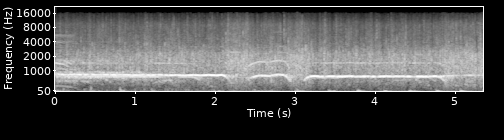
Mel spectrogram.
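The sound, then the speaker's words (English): An audience breaks into a loud, dense round of applause for a guest that holds steady for several seconds, with a long wavering whistle-like tone running through the clapping. “Can we give a huge round of applause to our guest,”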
